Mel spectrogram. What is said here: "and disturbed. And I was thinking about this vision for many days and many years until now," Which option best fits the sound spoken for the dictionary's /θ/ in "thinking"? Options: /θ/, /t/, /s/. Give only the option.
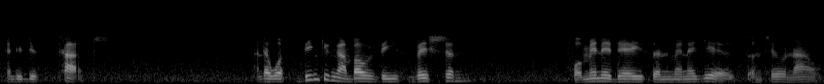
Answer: /θ/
